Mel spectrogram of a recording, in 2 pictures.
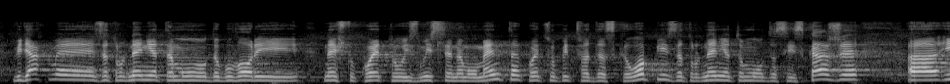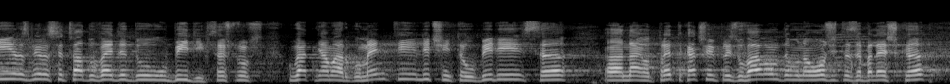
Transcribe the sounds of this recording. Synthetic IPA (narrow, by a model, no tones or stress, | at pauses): vid̪ʲaxmɛzɐt̪ɾʊd̪nɛnʲiət̪əmʊd̪ɐɡovɔɾi | nɛʃt̪okoɛt̪oizmislʲɛnɐmomɛnt̪əkoɛt̪oʊ̥sɛʊpit̪vəd̪ɐskɐlˠɤpizɐt̪ɾʊd̪nɛnʲijɛt̪əmʊd̪ɐsɛiskaʒɛ | iɾəzbiɾəsɛt̪ovad̪ovɛd̪ɛd̪oːbid̪ifsɤʃnost̪ | koɡat̪onʲamɐːɾɡʊmɛnt̪ilit͡ʃnit̪ɛʊbid̪isə | najot̪̚pɾɛt̪ːɐkat͡ʃɛvipɾizʊvavəmd̪ɐmʊnɐlˠɔʒit̪ɛzɐbɛlɛʃkə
